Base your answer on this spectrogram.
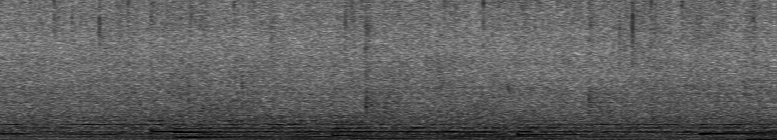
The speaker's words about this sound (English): Close your eyes and let the falling rain wash down upon you tonight.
